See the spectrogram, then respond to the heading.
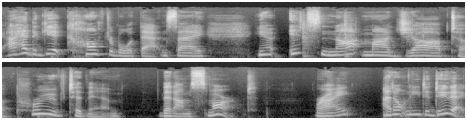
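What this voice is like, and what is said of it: Southern American accent. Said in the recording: “I have a really Southern accent”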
